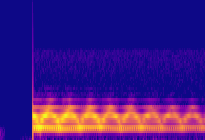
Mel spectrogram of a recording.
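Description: A short synthesized musical sting: a held chord that comes in sharply about a third of a second in and slowly fades away.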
